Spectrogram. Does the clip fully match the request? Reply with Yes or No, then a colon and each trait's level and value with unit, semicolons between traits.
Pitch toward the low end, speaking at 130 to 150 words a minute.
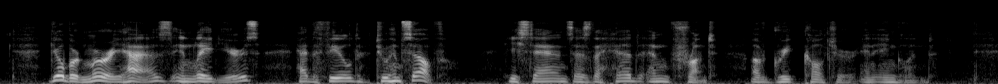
Yes: low, 130 Hz; average, 140 wpm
